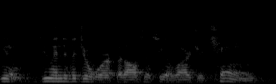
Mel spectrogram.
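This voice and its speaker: A very fast man's voice at medium pitch, with audible room echo. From West Virginia. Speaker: lawyer and nonprofit director. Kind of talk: conference talk. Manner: casual, halting with fillers.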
